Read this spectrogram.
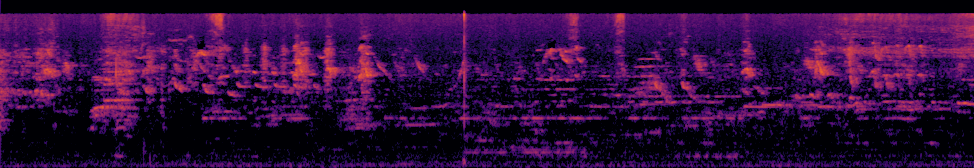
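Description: A cloth rubs softly across a wooden surface.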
